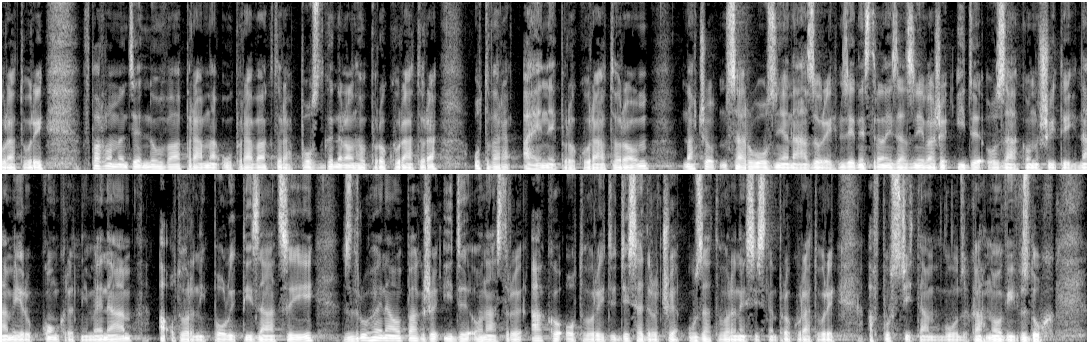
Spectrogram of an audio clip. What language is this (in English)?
Slovak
